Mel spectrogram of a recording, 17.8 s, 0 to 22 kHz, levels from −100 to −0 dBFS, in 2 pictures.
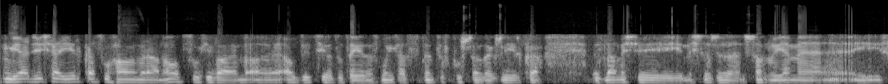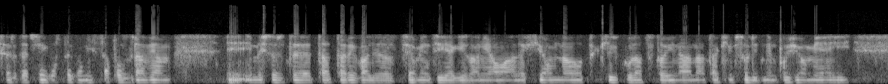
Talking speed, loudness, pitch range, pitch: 170 wpm, -29 LUFS, 105-110 Hz, 105 Hz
